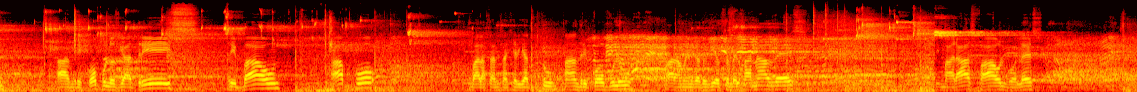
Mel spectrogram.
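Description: Men shout and call out to each other across a large echoing hall.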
